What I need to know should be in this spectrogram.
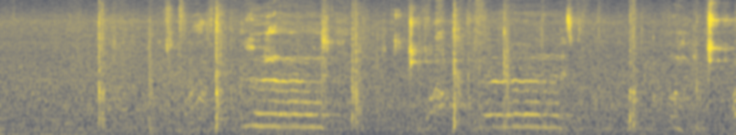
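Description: A tennis ball is struck with sharp pops of a racket, outdoors.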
